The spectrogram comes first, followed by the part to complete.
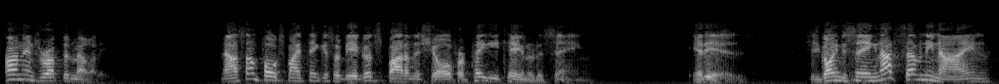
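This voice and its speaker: Sharp, animated male radio host. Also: a little high. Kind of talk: 1950s comedy variety show presenting. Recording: dull, noisy 1950s radio recording.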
